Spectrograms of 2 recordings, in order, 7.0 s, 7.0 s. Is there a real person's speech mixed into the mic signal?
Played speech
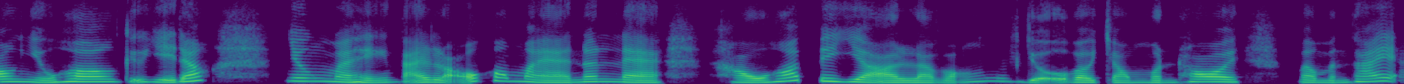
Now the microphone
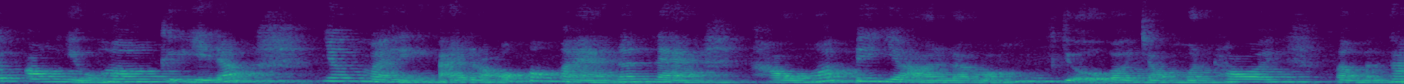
No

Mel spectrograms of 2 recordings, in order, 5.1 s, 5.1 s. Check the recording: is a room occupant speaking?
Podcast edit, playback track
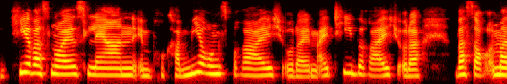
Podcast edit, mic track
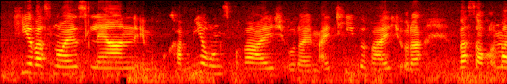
No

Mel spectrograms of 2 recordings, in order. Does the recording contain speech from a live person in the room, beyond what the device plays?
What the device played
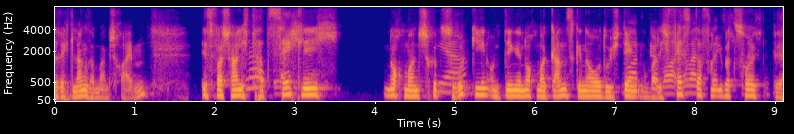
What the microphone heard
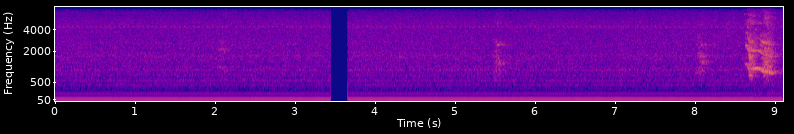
No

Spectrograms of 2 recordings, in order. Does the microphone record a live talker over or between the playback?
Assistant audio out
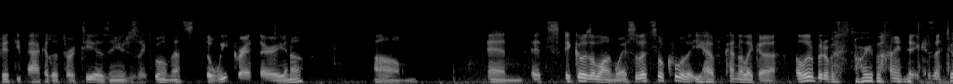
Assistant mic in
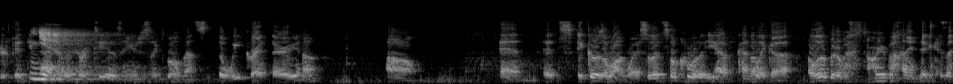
Yes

